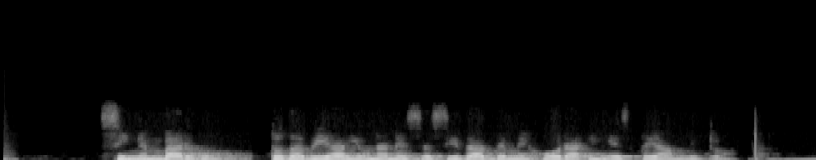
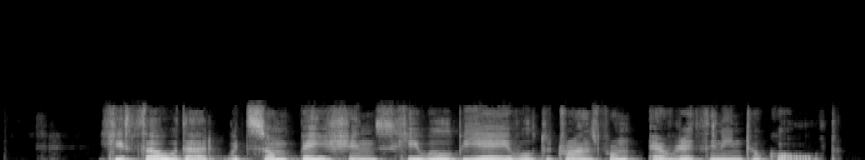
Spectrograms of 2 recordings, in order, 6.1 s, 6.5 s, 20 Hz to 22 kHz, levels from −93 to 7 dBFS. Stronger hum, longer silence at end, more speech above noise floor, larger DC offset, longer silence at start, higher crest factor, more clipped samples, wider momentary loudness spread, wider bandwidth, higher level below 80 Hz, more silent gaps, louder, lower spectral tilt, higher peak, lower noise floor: neither; second, 0 s vs 0.35 s; first, 57 dB vs 46 dB; neither; about the same, 0.9 s vs 0.8 s; about the same, 16 dB vs 16 dB; neither; first, 13 LU vs 9 LU; second, 6.8 kHz vs 7.8 kHz; about the same, -58 dBFS vs -56 dBFS; neither; about the same, -19 LUFS vs -18 LUFS; first, -9 dB/octave vs -7.5 dB/octave; about the same, -4 dBFS vs -2 dBFS; first, -76 dBFS vs -64 dBFS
